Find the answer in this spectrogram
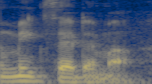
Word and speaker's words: myxoedema: Okay, the O is silent over here. You can pronounce it as a mixed edema. So mixed edema जो है वो किस में दिखाई देता है?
